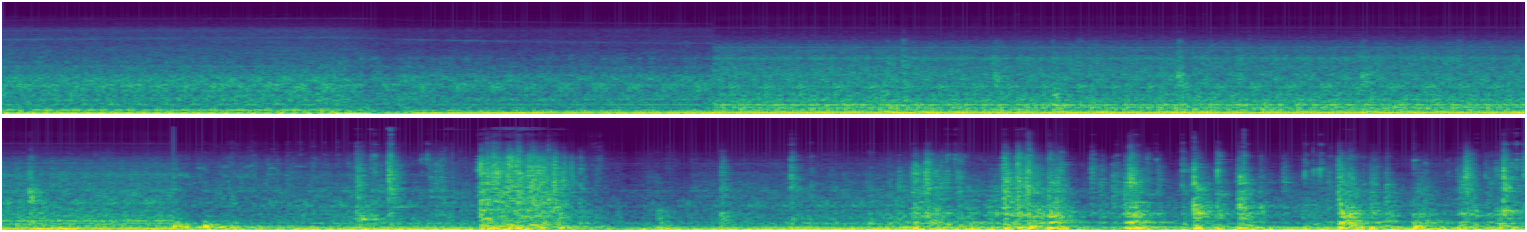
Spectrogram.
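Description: Pickup truck engine idling steadily while a gooseneck trailer is hitched to it. From about nine seconds in, quick metallic clanks and rattles of the hitch and safety chains being hooked up.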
